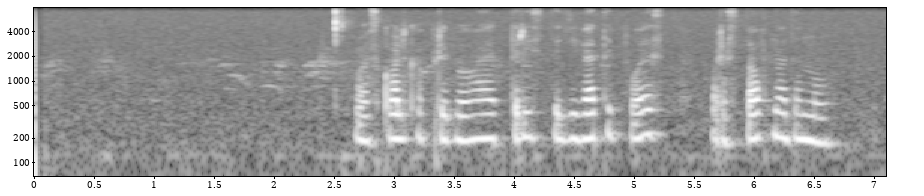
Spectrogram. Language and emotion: Russian, neutral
